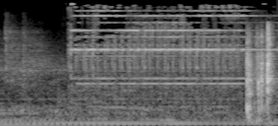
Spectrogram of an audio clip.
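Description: An old-style telephone bell rings steadily for over a second at a sheriff's station, a call from a retired heavy equipment operator, then a brief clattering burst cuts in near the end. No one speaks.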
